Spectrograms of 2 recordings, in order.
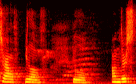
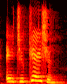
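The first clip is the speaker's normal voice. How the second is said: education, third syllable stressed. Teaching word stress, saying education with stress on third syllable 'ca'. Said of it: "stress is the third syllable".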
